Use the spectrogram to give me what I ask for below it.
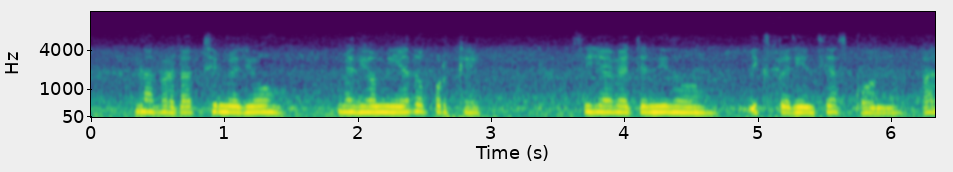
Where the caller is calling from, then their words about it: Yautepec, Morelos, Mexico; soy de Yautepec, Morelos.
